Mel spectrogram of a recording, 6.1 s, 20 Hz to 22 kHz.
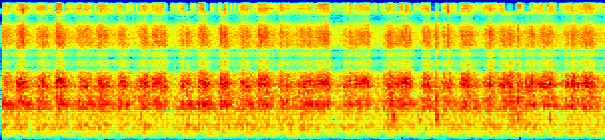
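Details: Polaris PB4-60Q quiet-model booster pump for a Polaris 380 pool cleaner, a few years old: loud steady buzzing drone with strong high hum and rough pulsing throb, audible over 100 ft away despite an enclosure.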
